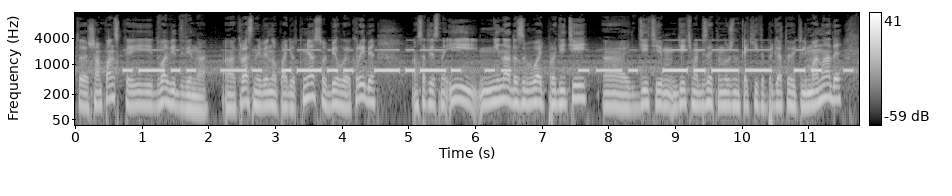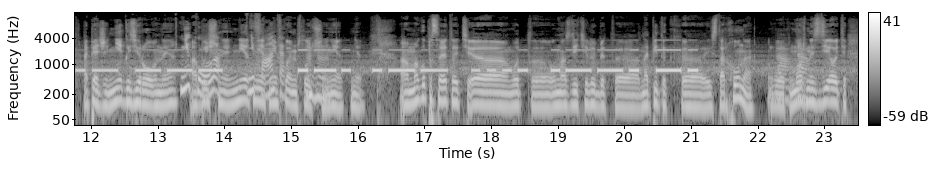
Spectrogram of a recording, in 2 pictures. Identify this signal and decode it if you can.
Morse code, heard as a keyed tone, hand-sent with a straight key, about 10 wpm, 720 Hz, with radio static, fading, a narrow filter and speech in Russian. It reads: LNLCI RYIUO RWHPN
